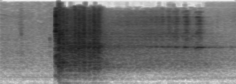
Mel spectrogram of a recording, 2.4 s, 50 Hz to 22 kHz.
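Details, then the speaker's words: 1939 Bristol bus with a rebuilt diesel engine, decompressed, first start attempt: one harsh metallic clatter as the starter button is pressed, then near silence. The engine never turns over; the pinion was first thought to be bouncing off the ring gear, and the starter is suspect. "so the nasty clattering noise that you can hear at the time I thought that was the start opinion bouncing off the ring gear but it certainly isn't turning the engine over"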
